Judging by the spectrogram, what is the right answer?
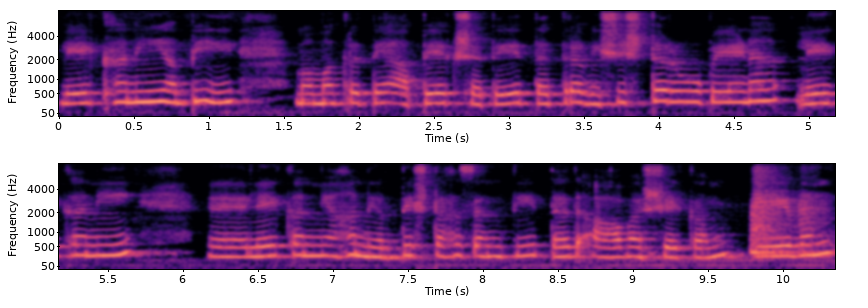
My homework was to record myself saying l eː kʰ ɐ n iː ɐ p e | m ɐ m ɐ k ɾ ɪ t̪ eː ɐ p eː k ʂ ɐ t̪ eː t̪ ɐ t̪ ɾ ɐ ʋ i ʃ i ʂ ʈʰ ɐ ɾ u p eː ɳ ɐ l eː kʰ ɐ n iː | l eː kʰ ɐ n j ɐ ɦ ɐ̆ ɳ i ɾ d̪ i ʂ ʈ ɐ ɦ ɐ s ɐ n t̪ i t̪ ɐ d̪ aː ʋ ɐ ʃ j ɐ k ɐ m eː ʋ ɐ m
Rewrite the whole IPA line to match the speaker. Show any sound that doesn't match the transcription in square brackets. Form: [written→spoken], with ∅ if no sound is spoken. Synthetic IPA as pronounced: l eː kʰ ɐ n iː ɐ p [e→i] | m ɐ m ɐ k ɾ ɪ t̪ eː ɐ p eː k ʂ ɐ t̪ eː t̪ ɐ t̪ ɾ ɐ ʋ i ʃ i ʂ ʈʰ ɐ ɾ [u→uː] p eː ɳ ɐ l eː kʰ ɐ n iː | l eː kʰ ɐ n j ɐ ɦ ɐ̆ [ɳ→n] i ɾ d̪ i ʂ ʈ ɐ ɦ ɐ s ɐ n t̪ i t̪ ɐ d̪ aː ʋ ɐ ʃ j ɐ k ɐ m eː ʋ ɐ m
